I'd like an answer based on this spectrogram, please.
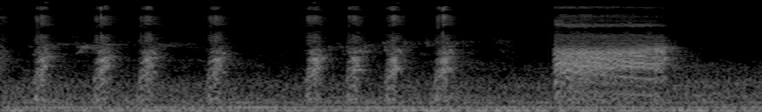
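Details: A squirrel gives a steady series of short, sharp barking chucks, roughly four per second, then breaks off into a loud harsh rasping screech near the end.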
